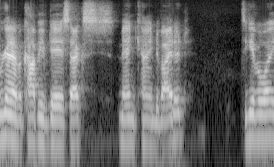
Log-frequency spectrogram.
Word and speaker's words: Deus Ex: And in the meantime, you can start podcast members practicing pronouncing it as Deus. Okay, so Deus Ex.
